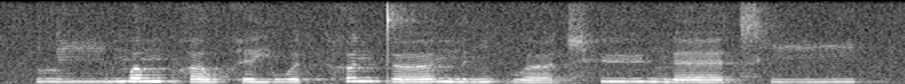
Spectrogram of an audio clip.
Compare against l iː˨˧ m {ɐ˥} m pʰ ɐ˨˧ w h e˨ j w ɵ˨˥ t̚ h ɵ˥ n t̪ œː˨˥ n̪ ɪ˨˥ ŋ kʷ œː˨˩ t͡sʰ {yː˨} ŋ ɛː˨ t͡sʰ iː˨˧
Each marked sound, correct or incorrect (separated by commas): correct, incorrect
